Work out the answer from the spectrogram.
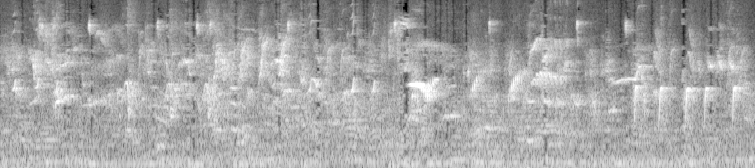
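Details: Singing bullfinch giving a busy run of high twittering, squeaky notes and short warbles, ending in a few clipped repeated chirps.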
